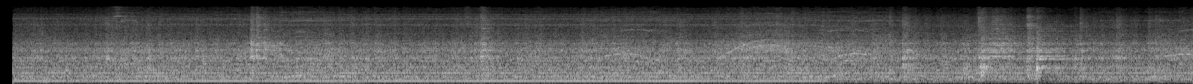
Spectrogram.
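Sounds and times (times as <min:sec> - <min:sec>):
steady machine hum: 0:00.2 - 0:11.9
servo whines: 0:02.4 - 0:11.9.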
